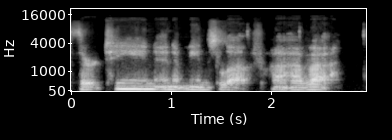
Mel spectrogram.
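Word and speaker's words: אהבה: and it means love Ahava right and remember if you're trying to do the correct pronunciation if you try to emphasize the last syllable nine times out of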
